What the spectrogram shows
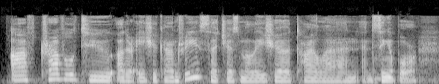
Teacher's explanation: notice how the countries are listed using a level tone that then falls for the last item in the list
